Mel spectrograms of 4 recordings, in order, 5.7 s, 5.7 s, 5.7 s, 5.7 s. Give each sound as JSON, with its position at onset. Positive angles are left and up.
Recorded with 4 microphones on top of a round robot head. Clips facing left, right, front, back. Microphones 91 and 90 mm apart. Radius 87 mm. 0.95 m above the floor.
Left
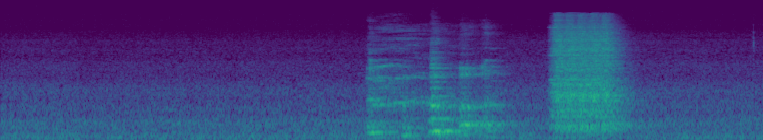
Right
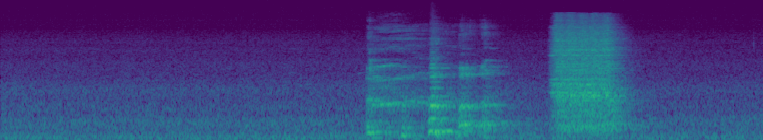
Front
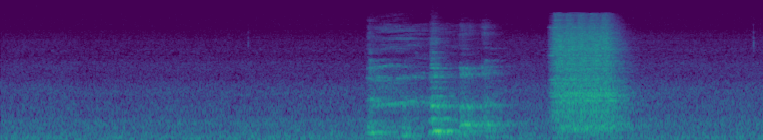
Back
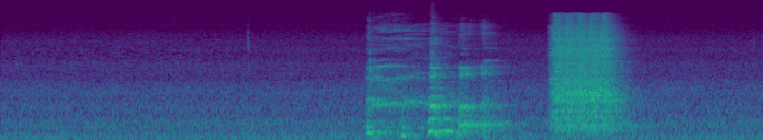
{"t": 2.7, "sound": "a cough", "azimuth_deg": -145, "distance_m": 0.8}
{"t": 4.1, "sound": "a gunshot", "azimuth_deg": 150, "distance_m": 1.9}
